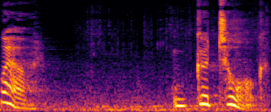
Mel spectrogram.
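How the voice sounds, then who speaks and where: Wry, lively young woman. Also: a little high, extremely slow, noisy background, full character voice. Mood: reproachful. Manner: wry, dry. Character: wry, assertive young adult elder sister, fantasy heroine. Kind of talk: dramatic video game acting. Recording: long reverb, music behind.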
